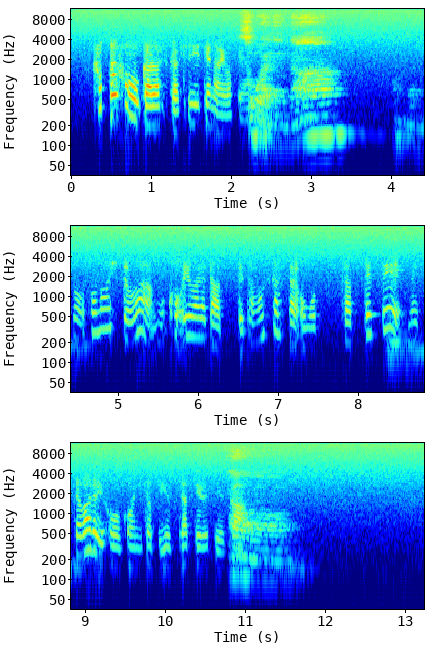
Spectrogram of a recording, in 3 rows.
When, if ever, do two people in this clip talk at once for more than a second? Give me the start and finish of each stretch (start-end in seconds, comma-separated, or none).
none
